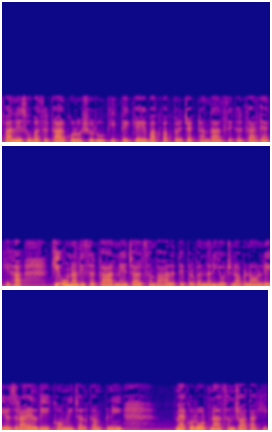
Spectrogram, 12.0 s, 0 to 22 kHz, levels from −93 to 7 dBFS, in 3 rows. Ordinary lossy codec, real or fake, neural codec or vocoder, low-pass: none; real; none; 7.2 kHz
